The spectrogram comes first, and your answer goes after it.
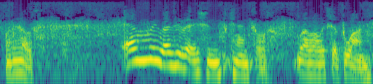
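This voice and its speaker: An actress in a 1970s radio drama playing a troubled, resigned wife with a terse way of talking. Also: female voice, very deep voice, sing-song, a little slow, heavily acted. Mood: resigned, worried. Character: troubled wife whose ski resort investment is failing. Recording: noisy, muffled 1970s radio broadcast recording.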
